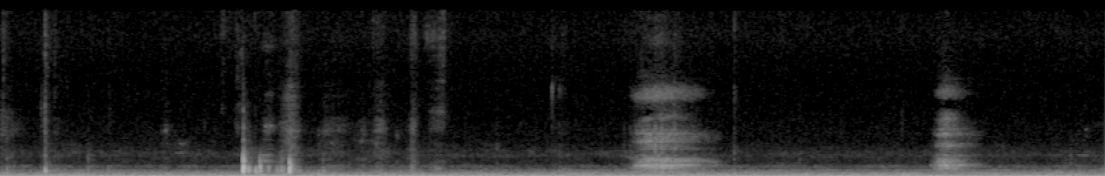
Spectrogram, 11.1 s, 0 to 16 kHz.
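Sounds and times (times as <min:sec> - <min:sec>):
low steady hum: 0:00.0 - 0:11.0
person breathing in: 0:06.3 - 0:07.3.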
